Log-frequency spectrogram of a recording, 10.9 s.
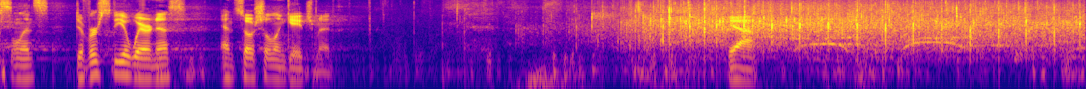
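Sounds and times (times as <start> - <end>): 
speech: 0.1 - 3.5, 7.3 - 7.8
audience applause: 5.2 - 10.8.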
